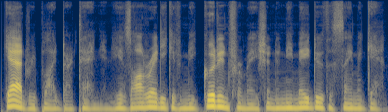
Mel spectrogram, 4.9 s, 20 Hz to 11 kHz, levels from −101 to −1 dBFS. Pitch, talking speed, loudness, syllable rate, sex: 95 Hz, 210 wpm, -23 LUFS, 5.8 syllables/s, male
